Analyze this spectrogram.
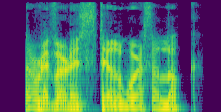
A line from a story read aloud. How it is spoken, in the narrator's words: he said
